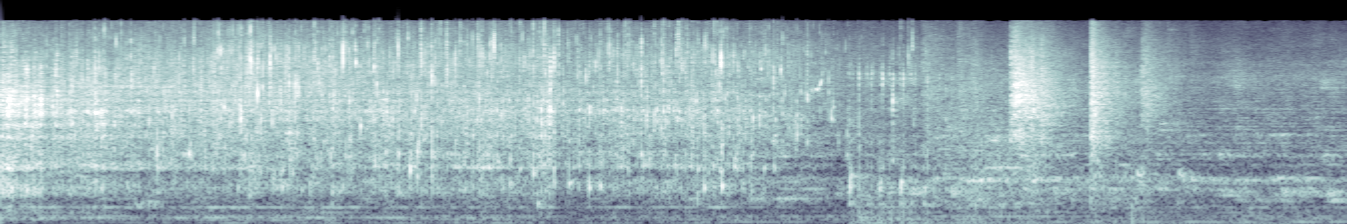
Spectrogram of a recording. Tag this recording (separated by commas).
Toilet flush, toilet flushing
